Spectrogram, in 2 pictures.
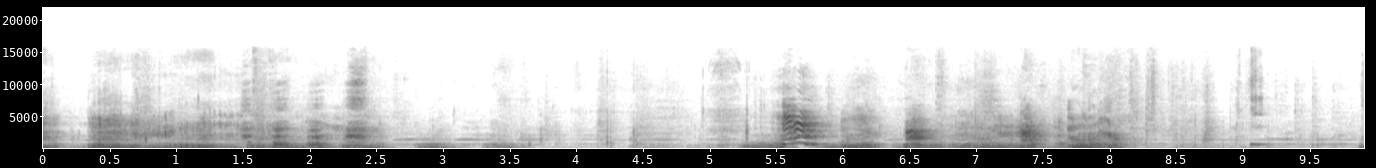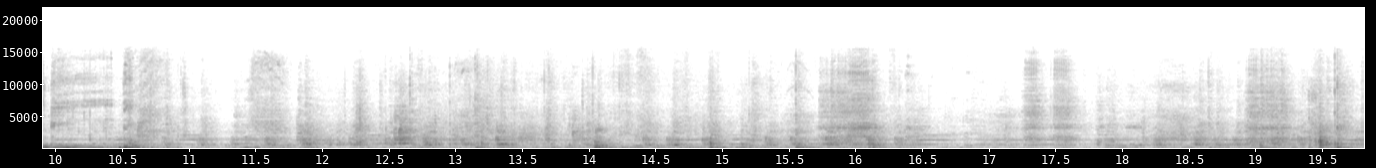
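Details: Several Shiba Inu dogs after dinner on April 27: dense, rough growling mixed with barks for the first eight seconds, then quieter scattered vocal bursts with some human speech in the background.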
